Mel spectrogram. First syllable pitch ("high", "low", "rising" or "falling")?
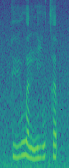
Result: rising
